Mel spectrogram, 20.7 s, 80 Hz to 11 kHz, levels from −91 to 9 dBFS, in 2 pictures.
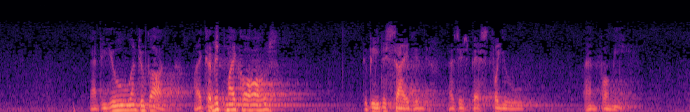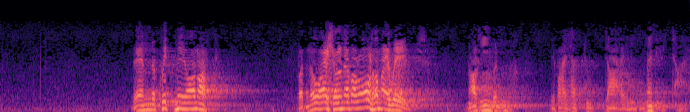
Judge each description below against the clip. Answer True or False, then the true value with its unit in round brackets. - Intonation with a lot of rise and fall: True (6.9 semitones)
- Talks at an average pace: False (125 wpm)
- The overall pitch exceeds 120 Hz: True (140 Hz)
